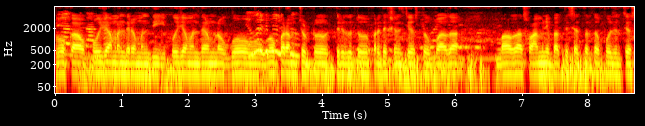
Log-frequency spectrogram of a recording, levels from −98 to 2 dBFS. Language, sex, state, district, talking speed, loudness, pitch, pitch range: Telugu, male, Andhra Pradesh, Chittoor, 125 wpm, -23 LUFS, 110 Hz, 110-115 Hz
